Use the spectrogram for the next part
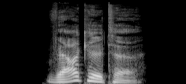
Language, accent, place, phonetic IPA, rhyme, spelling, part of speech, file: German, Germany, Berlin, [ˈvɛʁkl̩tə], -ɛʁkl̩tə, werkelte, verb, De-werkelte.ogg
- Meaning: inflection of werkeln: 1. first/third-person singular preterite 2. first/third-person singular subjunctive II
